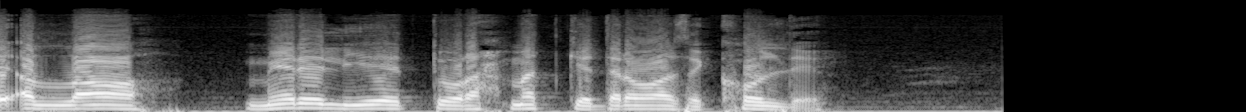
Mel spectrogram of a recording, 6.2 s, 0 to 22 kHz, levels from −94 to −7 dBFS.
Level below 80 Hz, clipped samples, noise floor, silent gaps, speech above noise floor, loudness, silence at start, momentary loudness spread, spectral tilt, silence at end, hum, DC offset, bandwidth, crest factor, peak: -36 dBFS; under 0.1%; -50 dBFS; none; 35 dB; -16 LUFS; 0 s; 8 LU; -7.5 dB/octave; 2.1 s; none; 1%; 13 kHz; 10 dB; -6 dBFS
